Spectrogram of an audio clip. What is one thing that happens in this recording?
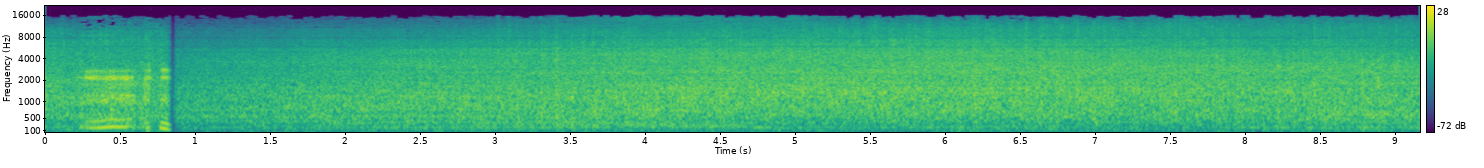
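A second model electric train rumbles out of a tunnel on model track.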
